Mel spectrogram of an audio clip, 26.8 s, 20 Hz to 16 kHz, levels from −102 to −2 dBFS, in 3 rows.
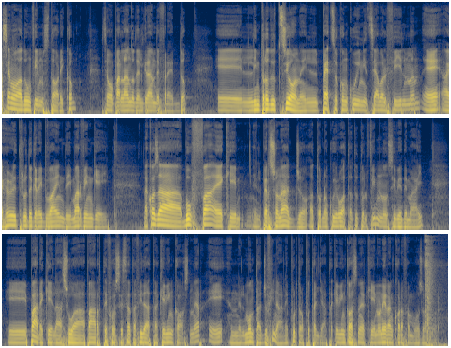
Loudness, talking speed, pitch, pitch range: -21 LUFS, 160 wpm, 105 Hz, 95-115 Hz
